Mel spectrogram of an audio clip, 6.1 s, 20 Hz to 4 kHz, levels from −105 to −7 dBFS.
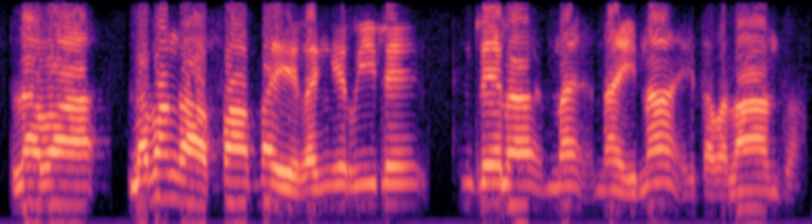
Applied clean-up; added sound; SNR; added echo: none; none; none; none.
